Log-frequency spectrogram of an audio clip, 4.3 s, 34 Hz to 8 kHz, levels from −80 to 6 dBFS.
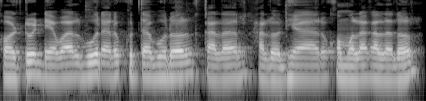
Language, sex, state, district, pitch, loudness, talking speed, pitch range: Assamese, male, Assam, Kamrup Metropolitan, 120 Hz, -16 LUFS, 125 wpm, 115-130 Hz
